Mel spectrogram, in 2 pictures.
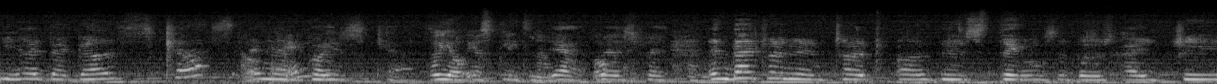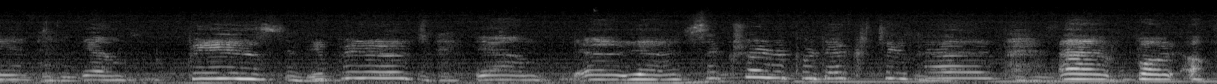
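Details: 26-year-old woman with lifelong cerebral palsy whose speech she says makes her hard to understand, though she is verbal; dysarthria (cerebral palsy).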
